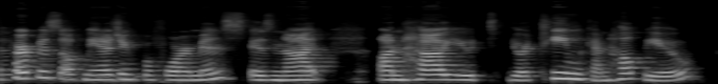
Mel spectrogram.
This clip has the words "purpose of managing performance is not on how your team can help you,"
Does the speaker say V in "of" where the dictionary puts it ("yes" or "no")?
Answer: yes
